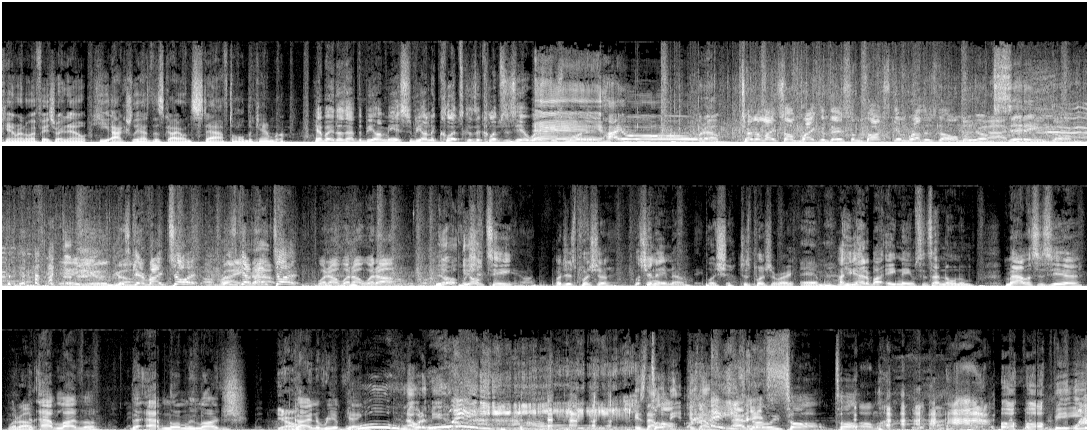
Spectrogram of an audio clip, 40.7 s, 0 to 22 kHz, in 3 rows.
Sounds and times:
Speech: 0.0 - 13.2, 14.2 - 38.1, 40.2 - 40.6
Music: 0.0 - 40.6.

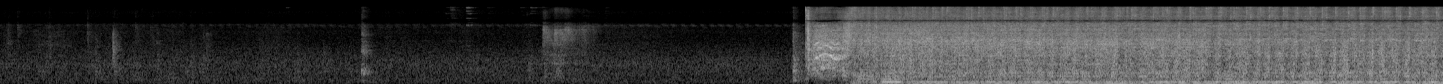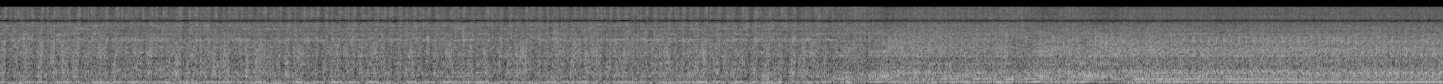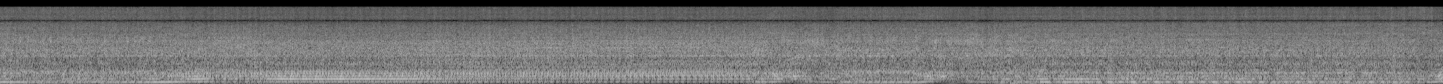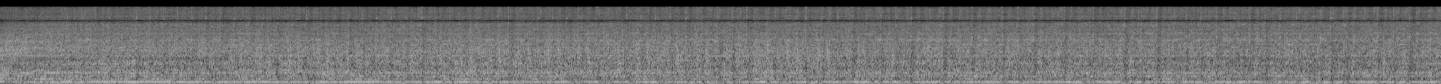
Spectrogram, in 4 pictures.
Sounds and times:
Engine: 7.9 - 57.7.

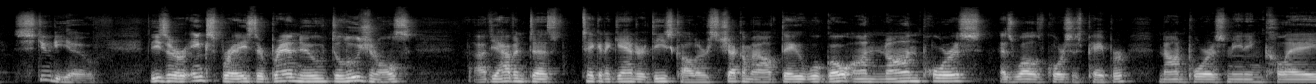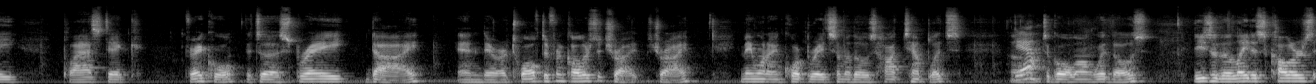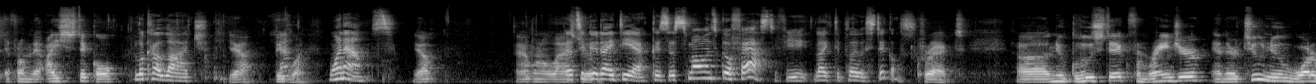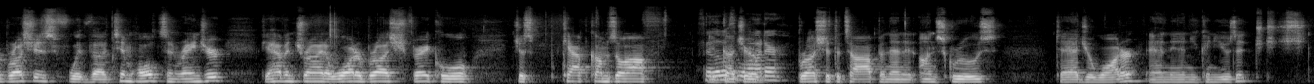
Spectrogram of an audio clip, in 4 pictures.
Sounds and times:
Speech: 0.0 - 30.8, 31.5 - 52.6.

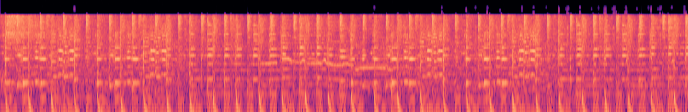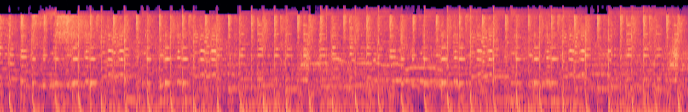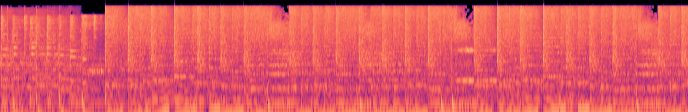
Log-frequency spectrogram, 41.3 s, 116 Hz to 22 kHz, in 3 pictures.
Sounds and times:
Electronic dance music: 0.0 - 41.2.

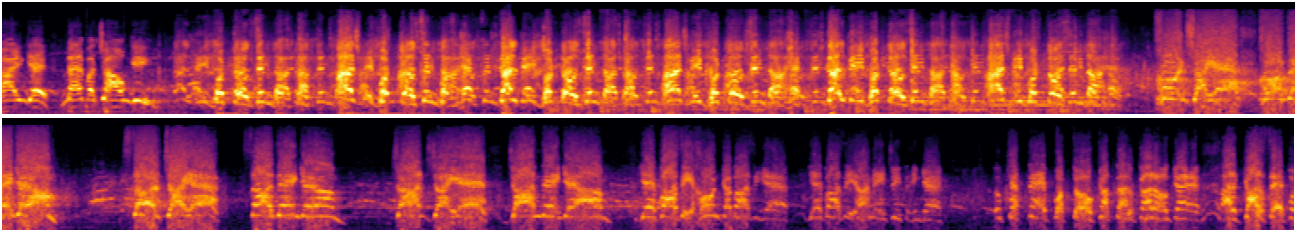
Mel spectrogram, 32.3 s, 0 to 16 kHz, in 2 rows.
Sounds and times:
Male speech, man speaking: 0.0 - 10.5, 11.1 - 20.4, 21.1 - 28.0, 28.6 - 32.3
Narration, monologue: 28.6 - 32.3.

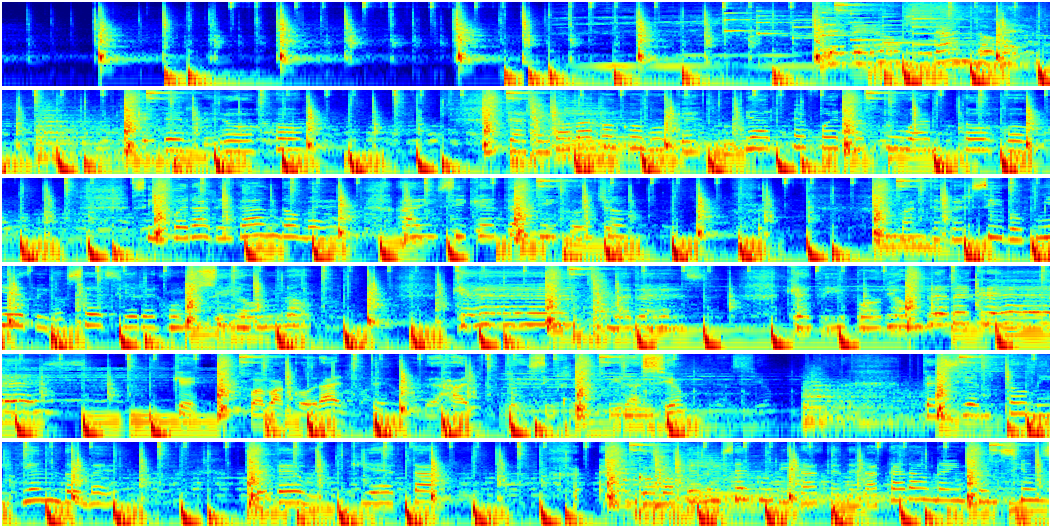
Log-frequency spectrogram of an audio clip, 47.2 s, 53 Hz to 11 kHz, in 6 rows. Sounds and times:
Music: 0.0 - 47.1.

